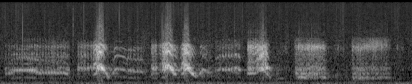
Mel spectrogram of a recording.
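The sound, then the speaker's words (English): A dog named Princey barks several times in short, uneven bursts, fairly loud, with brief pauses between the yaps and no voices. “Look here, dog, if you come near me, I'll bite my initials on your back.”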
